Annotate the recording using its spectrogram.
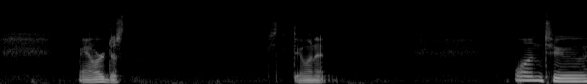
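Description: A middle-aged man speaks in short, drawn-out bursts close to a microphone.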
